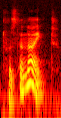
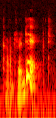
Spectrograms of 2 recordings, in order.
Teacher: three syllables, two slack followed by one stressed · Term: anapest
